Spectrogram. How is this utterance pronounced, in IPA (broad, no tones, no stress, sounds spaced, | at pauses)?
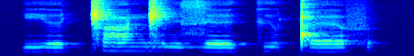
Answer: j ɪ ǁ a ŋ͡ǁ i z e kʲ u ǃ ɛ f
